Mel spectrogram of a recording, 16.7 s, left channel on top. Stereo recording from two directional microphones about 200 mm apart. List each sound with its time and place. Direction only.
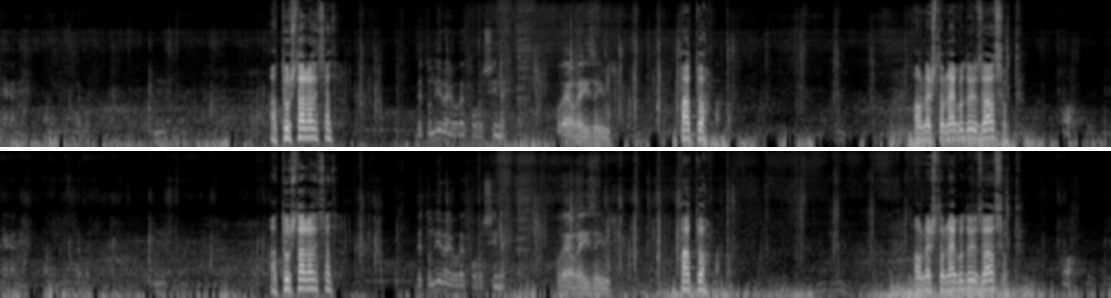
4.0 s speech: 25° left (ahead or behind)
6.2 s a sound: 60° left (ahead or behind)
8.0 s speech: 35° left (ahead or behind)
9.2 s walk: 5° right (ahead or behind)
10.2 s speech: 10° left (ahead or behind)
12.4 s wild animals: 15° right (ahead or behind)
13.7 s speech: 15° left (ahead or behind)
